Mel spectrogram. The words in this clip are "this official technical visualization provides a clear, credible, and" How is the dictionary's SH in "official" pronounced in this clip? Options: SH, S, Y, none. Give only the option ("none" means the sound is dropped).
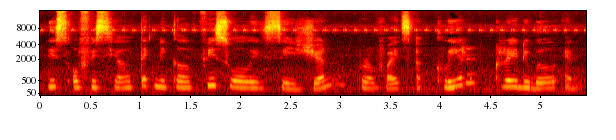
S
